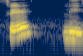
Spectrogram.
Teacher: Tem a indicação de sílaba tônica, ou seja, o lis é a mais forte.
